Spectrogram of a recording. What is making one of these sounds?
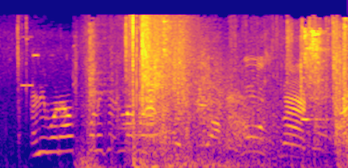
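An explosion booms loudly.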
